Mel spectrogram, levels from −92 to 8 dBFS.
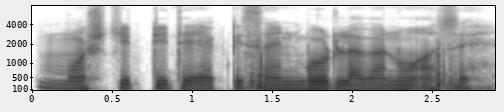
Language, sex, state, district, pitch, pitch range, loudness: Bengali, male, Assam, Hailakandi, 125 Hz, 120-130 Hz, -17 LUFS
